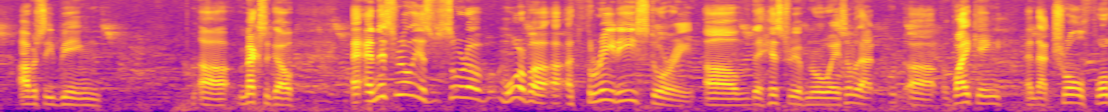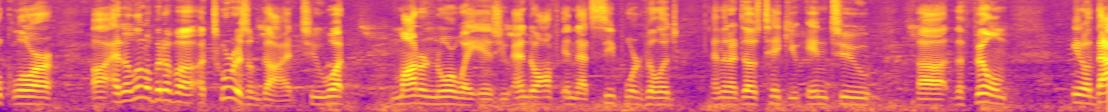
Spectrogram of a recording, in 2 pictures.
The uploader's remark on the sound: Recorded live from the pavilion itself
